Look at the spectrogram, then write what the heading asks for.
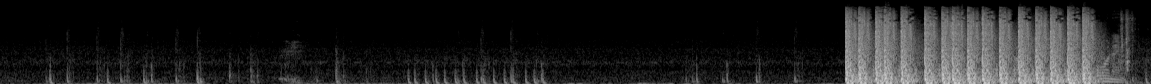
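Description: Gunfire crackles in a BGMI (Battlegrounds Mobile India) esports battle at Pochinki: scattered single shots and short bursts at first, then a loud, dense stretch of rapid automatic fire close by near the end.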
